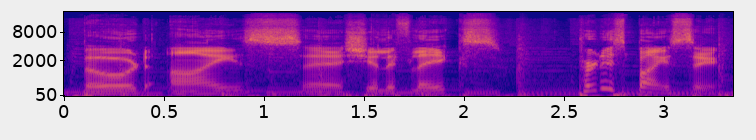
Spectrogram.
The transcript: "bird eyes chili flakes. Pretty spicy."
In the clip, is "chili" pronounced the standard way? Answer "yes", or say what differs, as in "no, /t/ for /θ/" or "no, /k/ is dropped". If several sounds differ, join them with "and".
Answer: no, /ʃ/ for /tʃ/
